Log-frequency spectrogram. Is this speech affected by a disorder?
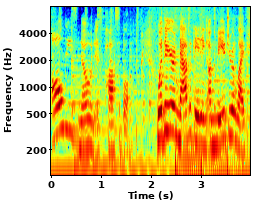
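No.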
